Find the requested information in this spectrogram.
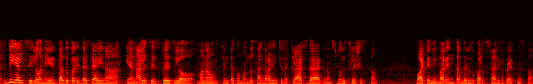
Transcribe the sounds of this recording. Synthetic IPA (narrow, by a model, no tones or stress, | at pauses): esɖiːelsiːlo̞ːnit̪ɐd̪upɐɾid̪ɐsɐɐjinaɛnaːlisispʰe̞ːd͡ʒlo̞ːmɐnɐmint̪ɐkumund̪usɐŋɡɾɐɦiɲt͡ʃinɐklaːsɖɐjaːɡɾɐmsnuʋiʃleːʂist̪a̰ːm | ʋaːʈinimɐɾint̪ɐme̞ɾuɡupɐɾɐt͡ʃɐ̥ʈaːnikipɾɐjɐt̪nist̪a̰ːm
